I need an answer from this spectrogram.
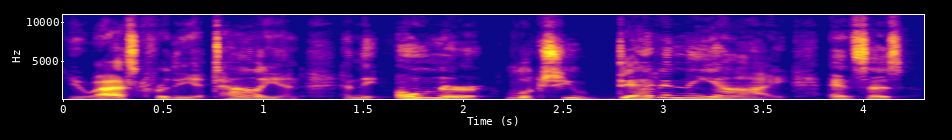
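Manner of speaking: ordinary talk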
